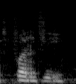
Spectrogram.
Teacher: lower lip में upper lip का folding हो रहा है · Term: लेबिडेंटल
